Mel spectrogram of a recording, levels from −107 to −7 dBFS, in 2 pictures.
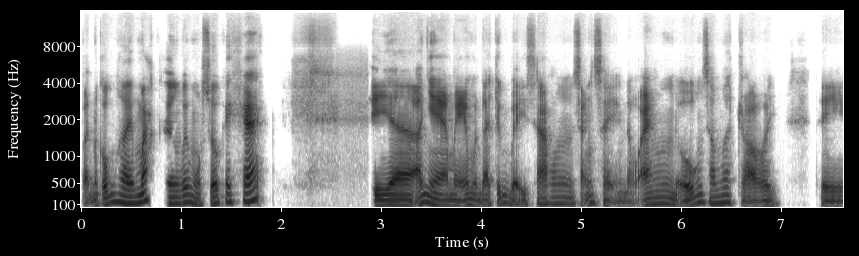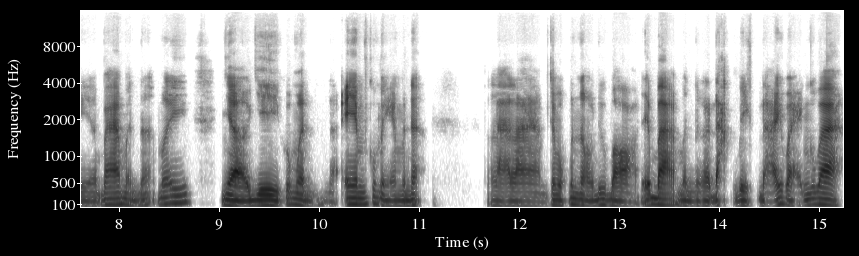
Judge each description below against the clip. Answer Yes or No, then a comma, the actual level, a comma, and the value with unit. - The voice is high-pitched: No, low, 100 Hz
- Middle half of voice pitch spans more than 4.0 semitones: Yes, average, 5.1 semitones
